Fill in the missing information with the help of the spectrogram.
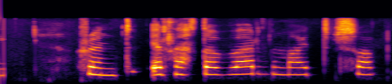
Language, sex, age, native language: Icelandic, female, 10, Icelandic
